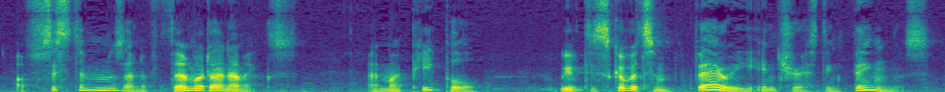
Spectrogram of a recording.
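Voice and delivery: a young scholar boasting to a traveller, lightly voiced; lightly voiced eager girl. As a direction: read her up high and keen, lightly. Girl's voice again.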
